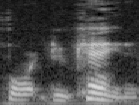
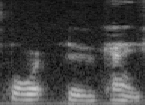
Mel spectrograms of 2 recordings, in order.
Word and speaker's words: Fort Duquesne: it is spelled fort duquesne or it is pronounced fort duquesne it looks like it would be pronounced new question or something but it's fort to cain's where pittsburgh is located today all right and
